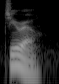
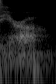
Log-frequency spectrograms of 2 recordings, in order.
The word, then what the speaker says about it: Jiro: Jiro. – Jiro? – In my head, it's Jiro with a J. – I think it's Hero. – You think it's Hero? – Soft J.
